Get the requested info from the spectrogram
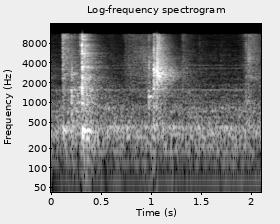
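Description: Gorilla duct tape pulled off the roll in two short bursts about a second apart, as a layer is wrapped around a person's torso.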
